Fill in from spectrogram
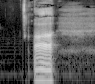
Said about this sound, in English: That's a solo podcasting sip of water.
